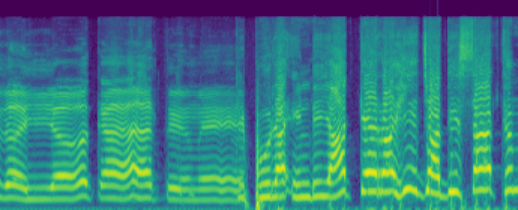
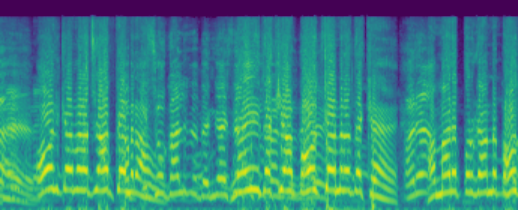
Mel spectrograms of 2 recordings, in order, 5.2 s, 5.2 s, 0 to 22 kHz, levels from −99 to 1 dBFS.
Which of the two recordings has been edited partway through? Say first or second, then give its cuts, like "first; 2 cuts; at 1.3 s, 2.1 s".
first; 1 cut; at 2.3 s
